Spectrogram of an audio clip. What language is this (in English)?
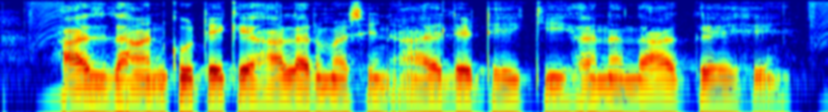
Chhattisgarhi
